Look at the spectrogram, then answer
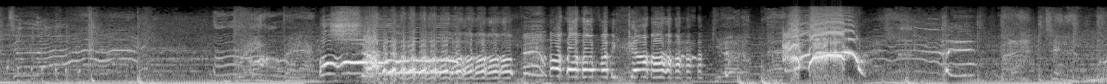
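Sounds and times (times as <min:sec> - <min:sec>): music track playing: 0:00.0 - 0:11.0
woman screaming: 0:03.2 - 0:04.5, 0:07.8 - 0:09.8.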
